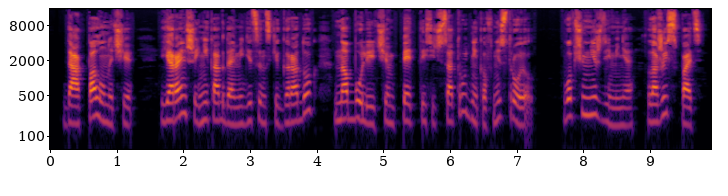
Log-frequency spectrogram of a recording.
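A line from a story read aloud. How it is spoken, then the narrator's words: Stern man. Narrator (Russian): строго проговаривает мужчина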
